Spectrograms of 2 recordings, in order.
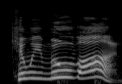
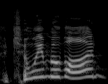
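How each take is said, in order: First: Insistent repeat. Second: Pleading mock question. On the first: Acted.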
